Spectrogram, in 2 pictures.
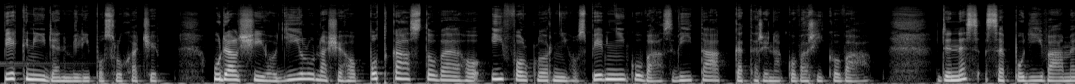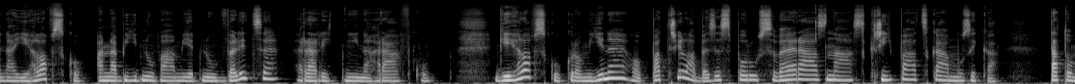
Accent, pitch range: native, 170-220 Hz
